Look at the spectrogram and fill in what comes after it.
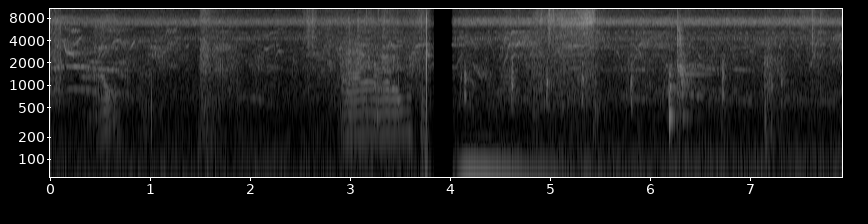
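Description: Faint outdoor ambience with scattered bird chirps and a short fowl call about three seconds in, briefly cut off just after.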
